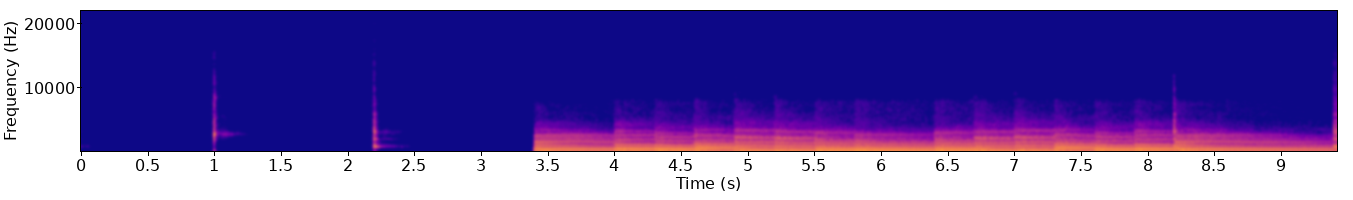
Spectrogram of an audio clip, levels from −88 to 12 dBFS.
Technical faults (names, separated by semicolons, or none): none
